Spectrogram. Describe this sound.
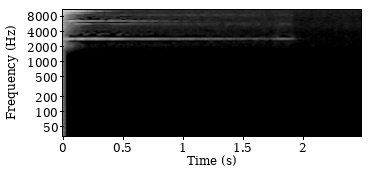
This pack contains sound samples of finger cymbals. Included are hits and chokes when crashed together as well as when hit together from the edges. There are also some effects.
